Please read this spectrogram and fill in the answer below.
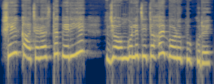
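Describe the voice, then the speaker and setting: A woman performs a young expectant village wife with a high, girlish voice. She talks in a chatty, sympathetic and familiar way, as part of a dramatised horror story. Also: brisk, warm tone. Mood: chatty, unworried.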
